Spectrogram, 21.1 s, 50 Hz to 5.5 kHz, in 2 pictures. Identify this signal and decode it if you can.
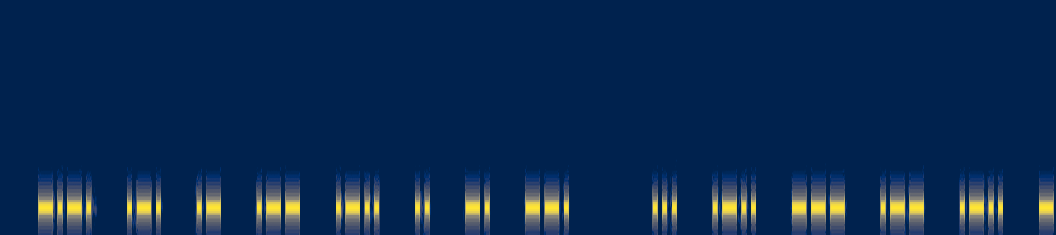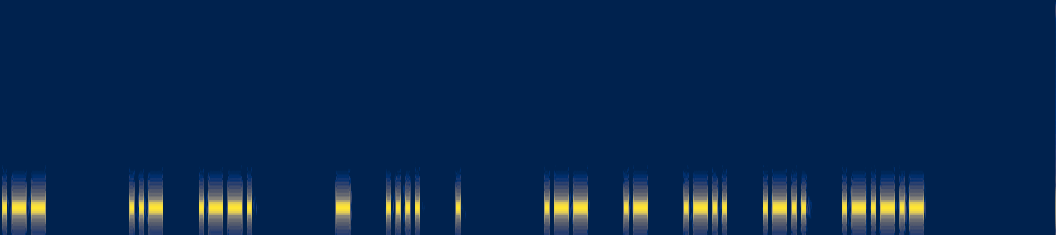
Morse code, heard as a keyed tone, about 25 wpm, spaced as for 16 wpm, 700 Hz. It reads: CRAWLING SLOWLY UP THE WALL.
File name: Pinocchio / Pinocchio ch4 10 25 ik1hge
